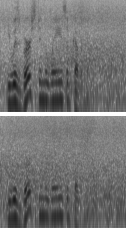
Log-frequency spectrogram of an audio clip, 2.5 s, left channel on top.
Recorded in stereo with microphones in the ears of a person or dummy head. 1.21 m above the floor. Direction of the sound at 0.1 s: 55° left (ahead or behind).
